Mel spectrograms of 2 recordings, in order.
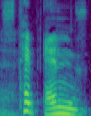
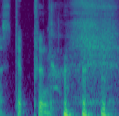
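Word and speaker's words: STEPN: 근데 이게 영어로 하면 영어 스텝 STEP에다가 N이 붙은 형태라서 스텝 N이라고 뭐 착각하실 수도 있는데 정확한 이 발음은 스테픈입니다. 스테픈.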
